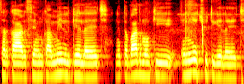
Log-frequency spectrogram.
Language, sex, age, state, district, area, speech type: Maithili, male, 18-30, Bihar, Saharsa, urban, spontaneous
